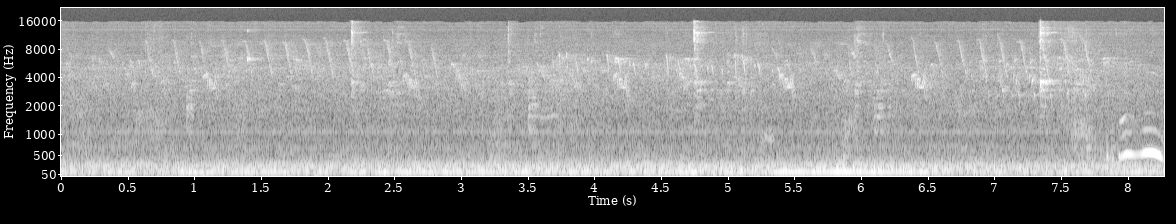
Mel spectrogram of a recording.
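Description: Small birds chirping intermittently over a steady low hum, with a short voice-like sound that rises and falls just before the end.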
